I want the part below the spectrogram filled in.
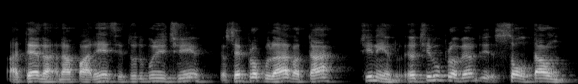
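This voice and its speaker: This older Brazilian guest, an aircraft mechanic, has a fairly high voice and talks a little fast, though the recording is muffled. He's telling stories in a relaxed conversation. Lively throughout, he acts out what each person said.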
